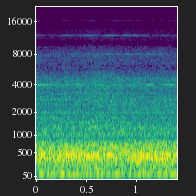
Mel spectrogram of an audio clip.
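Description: Steady low hum with a faint even tone through the run, no knocks, scraping or surging; the lift motor is running normally.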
